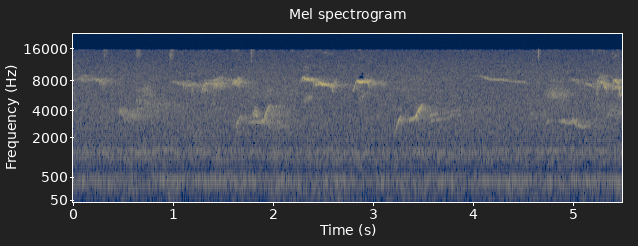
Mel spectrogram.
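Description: Faint bird chirps, a handful of short rising and falling calls, over a low steady background noise.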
